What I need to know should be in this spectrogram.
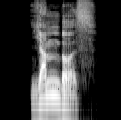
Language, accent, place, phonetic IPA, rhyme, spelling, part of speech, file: German, Germany, Berlin, [ˈjambʊs], -ambʊs, Jambus, noun, De-Jambus.ogg
- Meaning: jambus, iambus, iamb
